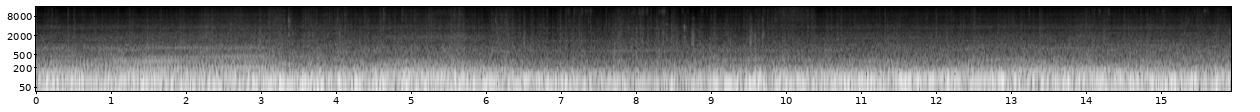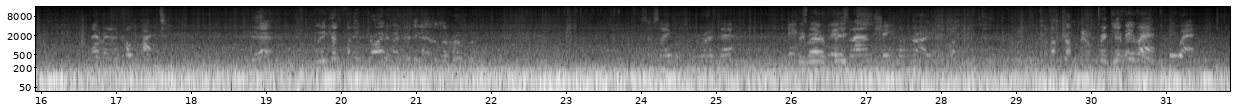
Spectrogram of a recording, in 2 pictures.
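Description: A car's engine and tyres make a steady low rumble, heard from inside the cabin while driving.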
